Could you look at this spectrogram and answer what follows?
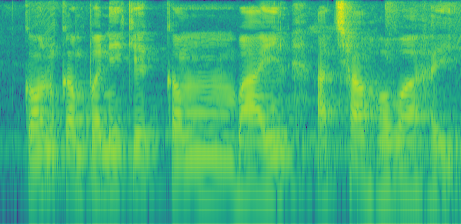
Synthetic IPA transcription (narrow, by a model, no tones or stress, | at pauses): kənkəmpənikekəmbailətːʃʰaɦobəɦəj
